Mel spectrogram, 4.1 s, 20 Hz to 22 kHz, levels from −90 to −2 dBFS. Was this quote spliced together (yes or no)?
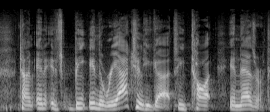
yes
